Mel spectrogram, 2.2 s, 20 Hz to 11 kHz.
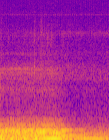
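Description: Off-road 4x4's engine pulling under load on a dirt trail climb, heard from the cab, then easing off just over a second in.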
